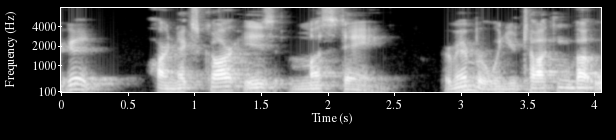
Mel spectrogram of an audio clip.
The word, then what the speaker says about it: Mustang: I want a new Mustang. I want a new red Mustang. So remember with the word mustang we have a g. Aing g always makes the long a sound like angry or sang.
